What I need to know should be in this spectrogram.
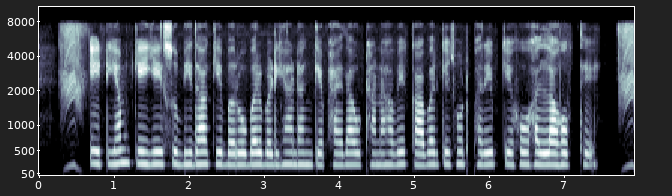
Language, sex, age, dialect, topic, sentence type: Chhattisgarhi, female, 18-24, Northern/Bhandar, banking, statement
